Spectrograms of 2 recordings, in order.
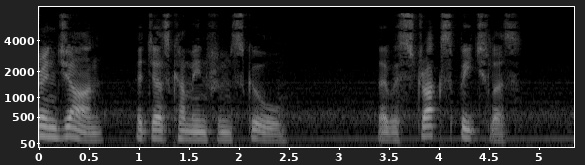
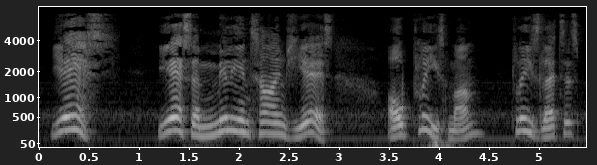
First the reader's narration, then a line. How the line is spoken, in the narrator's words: Peter shouted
